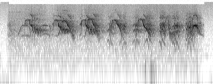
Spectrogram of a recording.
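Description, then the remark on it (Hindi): Birds sing sweetly in a steady stream of bright, high chirps and warbled phrases, lasting about two seconds with no one speaking, then fading out. “ये सोहने गुल देखो, पखिये की मीठी आवाज सुनो।”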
